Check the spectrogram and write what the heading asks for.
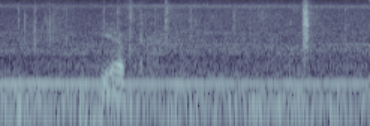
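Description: A steady mechanical hum with a continuous low rumble beneath it, unchanging throughout.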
